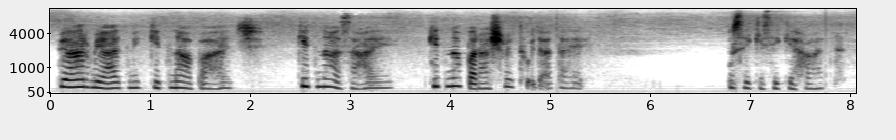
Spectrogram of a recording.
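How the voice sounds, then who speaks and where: A woman acting in a radio drama as a shy, lovestruck young college girl, with a hesitant, emotional manner. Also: a little high.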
